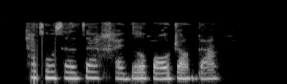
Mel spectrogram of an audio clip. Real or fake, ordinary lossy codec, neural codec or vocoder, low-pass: real; Opus, 32 kbps; none; 7.2 kHz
